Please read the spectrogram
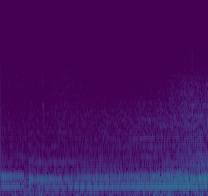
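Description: GT race car engines heard faintly from the trackside, a steady engine note that dips slightly in pitch early on and grows gradually louder.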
